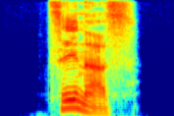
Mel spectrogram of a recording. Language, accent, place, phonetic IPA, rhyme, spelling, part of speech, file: German, Germany, Berlin, [ˈt͡seːnɐs], -eːnɐs, Zehners, noun, De-Zehners.ogg
- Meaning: genitive singular of Zehner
